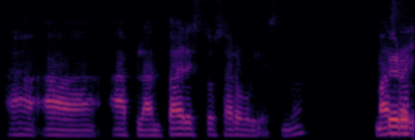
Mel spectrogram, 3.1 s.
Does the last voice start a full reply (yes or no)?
yes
